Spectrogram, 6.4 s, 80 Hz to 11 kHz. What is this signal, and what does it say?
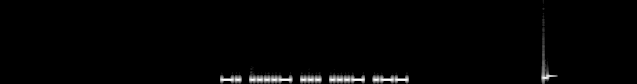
Morse code, heard as a keyed tone, about 32 wpm, 700 Hz. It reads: N4SVW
